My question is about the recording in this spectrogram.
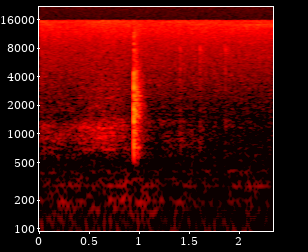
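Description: Near silence broken by a single short click about a second in, the press of a button on a TV remote control.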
